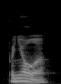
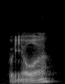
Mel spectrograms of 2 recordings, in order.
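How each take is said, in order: First: Higher-pitched «поняла» with falling tune; lightly voiced woman, higher and brief; woman confirming. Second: «поняла» with a rising question tune; «поняла» as a brief rising question; checking question. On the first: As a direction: answer an order with a firm, falling «поняла». Woman answers the order. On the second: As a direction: ask «поняла» as a check, pitch going up. Soldier checks that order is understood. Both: A narrator's reading.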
